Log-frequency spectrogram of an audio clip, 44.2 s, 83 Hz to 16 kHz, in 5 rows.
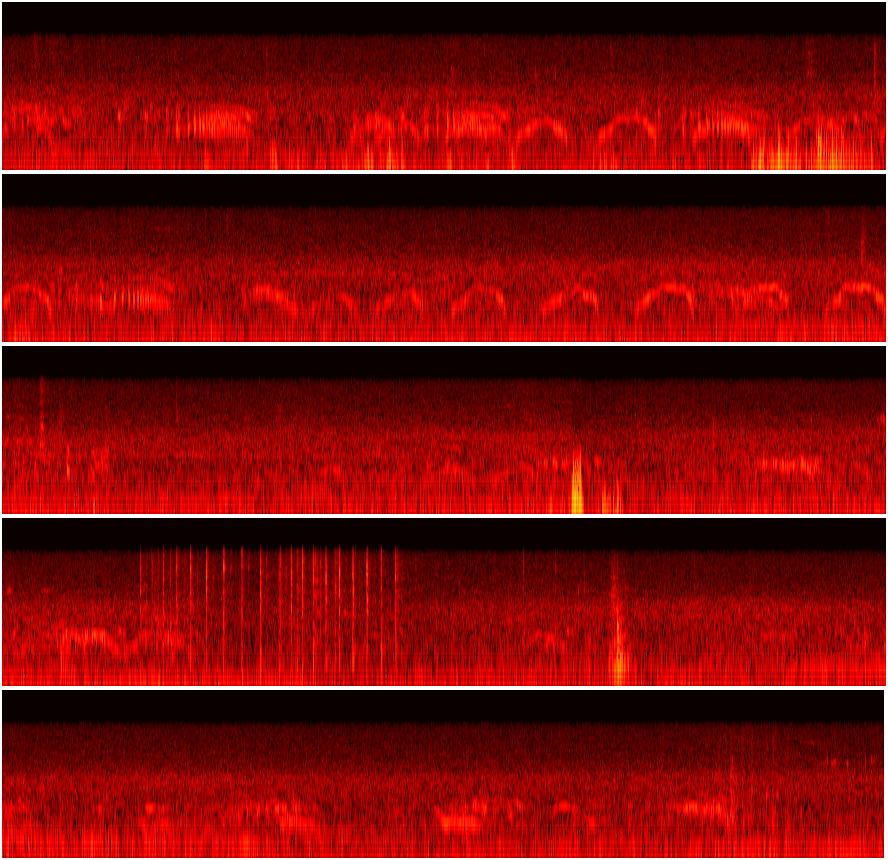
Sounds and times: Pigeon, dove: 0:00.0 - 0:02.6, 0:03.5 - 0:10.6, 0:11.2 - 0:18.8, 0:25.1 - 0:30.6, 0:31.8 - 0:32.4, 0:36.3 - 0:38.6, 0:39.7 - 0:44.1
Outside, rural or natural: 0:00.0 - 0:44.1.

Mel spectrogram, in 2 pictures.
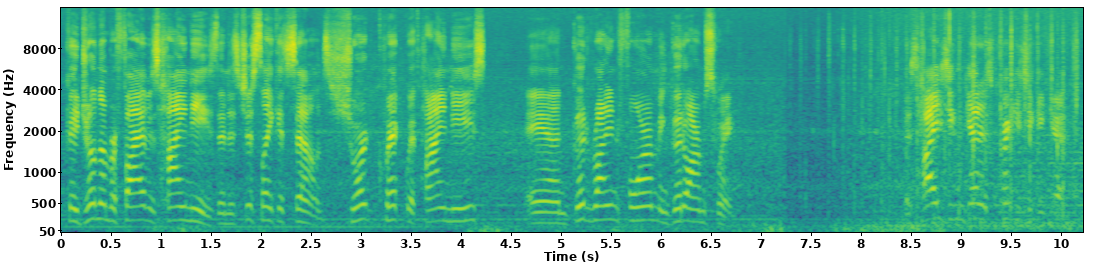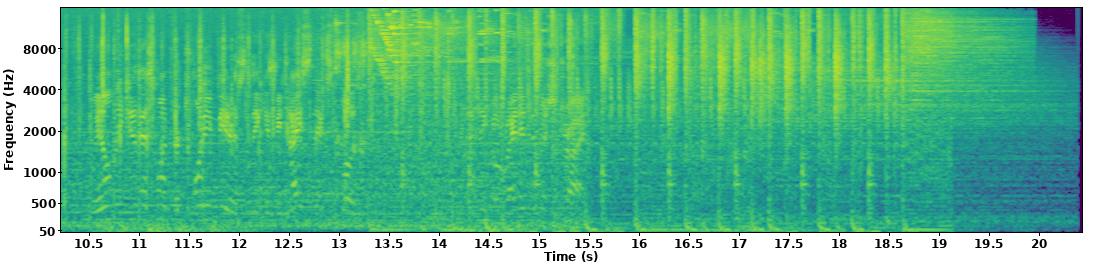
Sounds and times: Speech: 0:00.0 - 0:06.8, 0:08.4 - 0:13.3, 0:14.3 - 0:15.6
Run: 0:07.2 - 0:15.4
Music: 0:09.0 - 0:20.4.

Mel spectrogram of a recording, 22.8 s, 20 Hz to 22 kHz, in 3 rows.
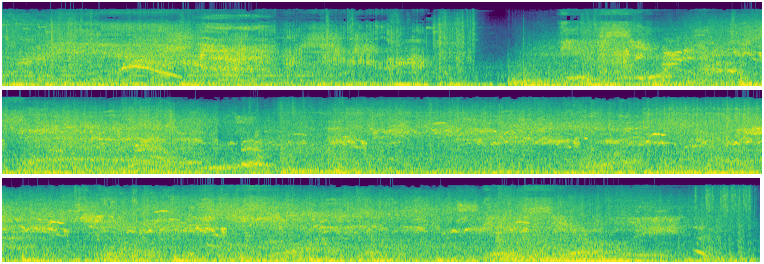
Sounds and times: Speech: 0:05.6 - 0:08.0, 0:08.8 - 0:10.3
Fusillade: 0:07.0 - 0:22.7.

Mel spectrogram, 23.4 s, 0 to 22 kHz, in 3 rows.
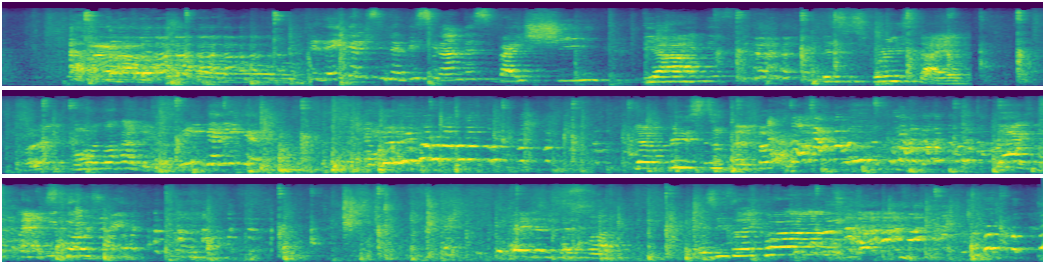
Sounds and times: Speech: 0:15.3 - 0:16.6.

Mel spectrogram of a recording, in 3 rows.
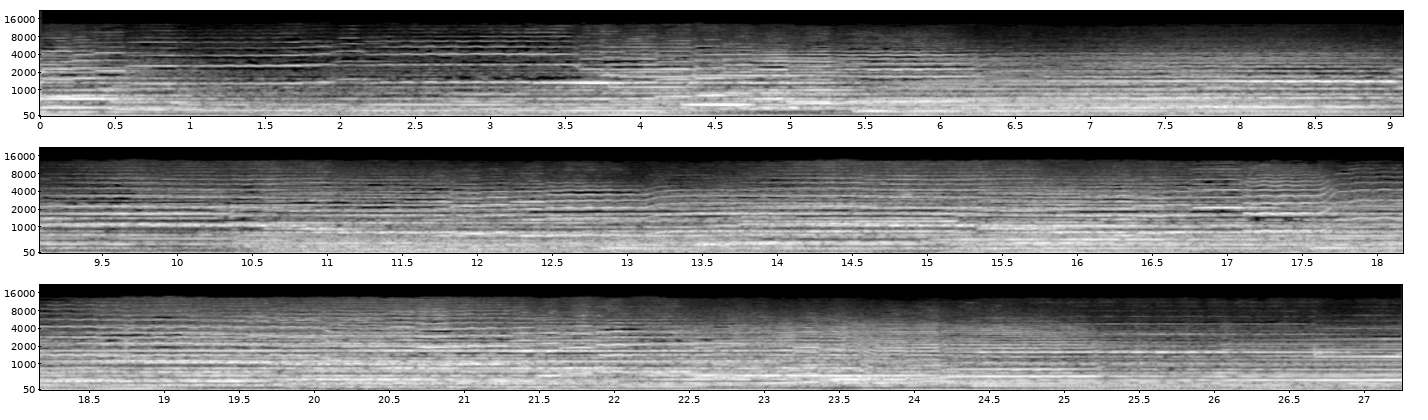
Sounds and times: Violin, fiddle: 0:00.0 - 0:27.2.

